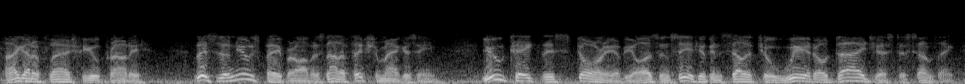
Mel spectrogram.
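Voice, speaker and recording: An actor playing a gruff, impatient male newspaper editor scoffing at his reporter in an old radio drama. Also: fairly low pitch, sing-song, fairly quick, a little hiss or hum. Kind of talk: 1970s radio drama acting. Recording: tinny lo-fi old radio broadcast.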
